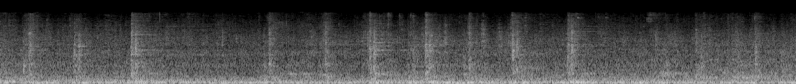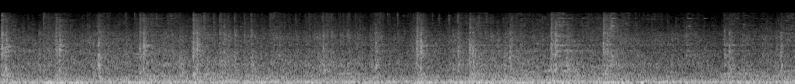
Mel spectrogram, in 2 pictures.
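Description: Loaded coal freight train's wagons rolling past at close range: a steady heavy rumble of steel wheels on rail with irregular sharp metallic clicks and clanks.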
